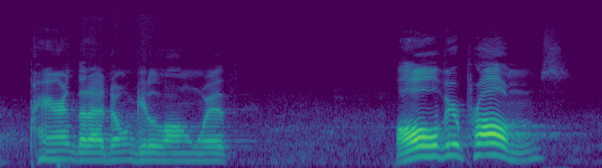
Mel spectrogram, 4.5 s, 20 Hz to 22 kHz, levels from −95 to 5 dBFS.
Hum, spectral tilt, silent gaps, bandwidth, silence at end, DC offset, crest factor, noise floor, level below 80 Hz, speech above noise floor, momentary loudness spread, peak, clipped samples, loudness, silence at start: none; -6 dB/octave; none; 7.8 kHz; 0.55 s; under 0.1%; 20 dB; -66 dBFS; -80 dBFS; 39 dB; 21 LU; -10 dBFS; under 0.1%; -27 LUFS; 0.25 s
